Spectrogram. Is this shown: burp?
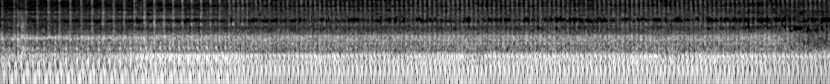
no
